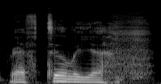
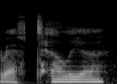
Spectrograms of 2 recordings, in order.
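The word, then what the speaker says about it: Raphtalia: is not for me raftelia finally pronounce the right because by the video that I posted I I pronounce it wrong reptilia I have my apologies for that so yeah it's ref Talia Philo and yeah kizuna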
